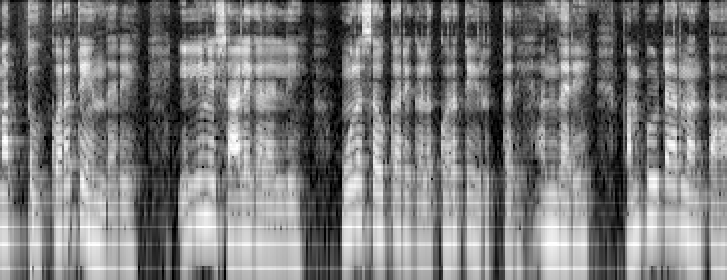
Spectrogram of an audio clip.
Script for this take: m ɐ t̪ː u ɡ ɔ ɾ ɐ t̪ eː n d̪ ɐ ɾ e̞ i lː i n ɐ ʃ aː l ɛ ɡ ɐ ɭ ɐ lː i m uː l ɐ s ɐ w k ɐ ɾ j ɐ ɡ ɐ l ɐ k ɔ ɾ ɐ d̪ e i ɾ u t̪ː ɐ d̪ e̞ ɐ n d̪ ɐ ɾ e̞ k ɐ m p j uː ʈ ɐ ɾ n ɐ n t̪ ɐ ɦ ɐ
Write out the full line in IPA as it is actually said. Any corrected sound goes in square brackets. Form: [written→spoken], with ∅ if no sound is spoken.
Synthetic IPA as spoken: m ɐ t̪ː u [ɡ→k] ɔ ɾ ɐ t̪ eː n d̪ ɐ ɾ e̞ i lː i n ɐ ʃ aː l ɛ ɡ ɐ ɭ ɐ lː i m uː l ɐ s ɐ w k ɐ ɾ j ɐ ɡ ɐ [l→ɭ] ɐ k ɔ ɾ ɐ [d̪→t̪] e i ɾ u t̪ː ɐ d̪ e̞ ɐ n d̪ ɐ ɾ e̞ k ɐ m p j uː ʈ ɐ ɾ n ɐ n t̪ ɐ ɦ ɐ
